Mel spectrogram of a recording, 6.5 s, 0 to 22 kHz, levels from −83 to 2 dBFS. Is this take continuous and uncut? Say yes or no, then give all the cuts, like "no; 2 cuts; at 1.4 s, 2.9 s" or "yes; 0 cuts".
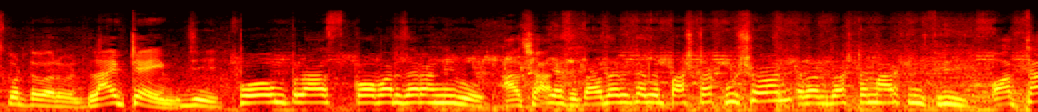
no; 1 cut; at 1.4 s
